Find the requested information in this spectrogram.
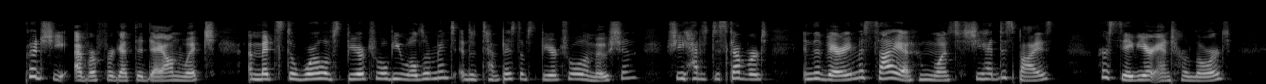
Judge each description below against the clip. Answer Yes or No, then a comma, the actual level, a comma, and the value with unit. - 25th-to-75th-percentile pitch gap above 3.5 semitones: Yes, average, 4.4 semitones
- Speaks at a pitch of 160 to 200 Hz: No, high, 240 Hz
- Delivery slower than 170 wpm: No, average, 175 wpm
